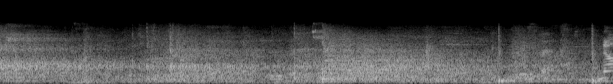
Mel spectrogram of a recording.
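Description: Squash ball being struck by rackets and hitting the court walls during a rally: sharp knocks at irregular intervals, about a second apart, ringing in the hall over a steady murmur of spectator chatter.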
